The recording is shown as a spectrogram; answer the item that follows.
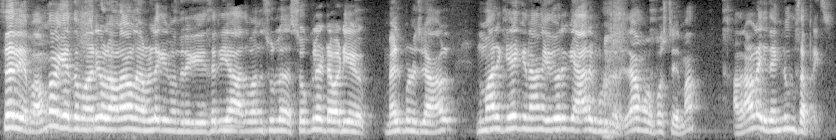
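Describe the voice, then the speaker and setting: Sri Lankan Tamil accent, surprise delivery presenter, mid pitch, playful teasing banter. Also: rapid-fire, a bit bright. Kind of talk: casual on-camera banter.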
